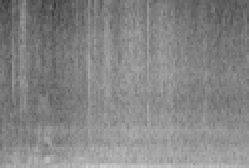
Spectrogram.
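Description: Faint voices in the background over a steady low hum.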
